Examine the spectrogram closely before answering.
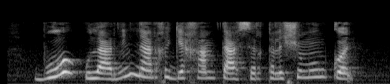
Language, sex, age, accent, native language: Uzbek, female, under 19, Samarqand, Uzbek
